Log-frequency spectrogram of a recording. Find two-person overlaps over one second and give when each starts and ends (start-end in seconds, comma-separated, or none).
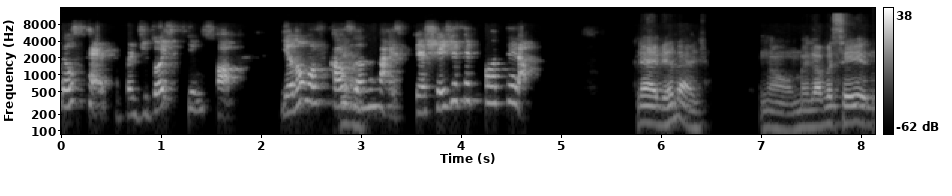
none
